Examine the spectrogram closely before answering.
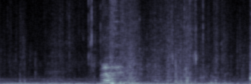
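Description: A wooden crate smashes and splinters.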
